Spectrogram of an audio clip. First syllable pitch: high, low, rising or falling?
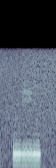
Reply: low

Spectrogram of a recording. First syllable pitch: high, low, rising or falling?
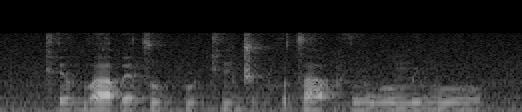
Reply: rising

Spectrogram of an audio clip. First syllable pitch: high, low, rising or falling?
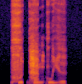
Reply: low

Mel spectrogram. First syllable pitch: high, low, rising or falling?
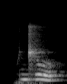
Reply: falling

